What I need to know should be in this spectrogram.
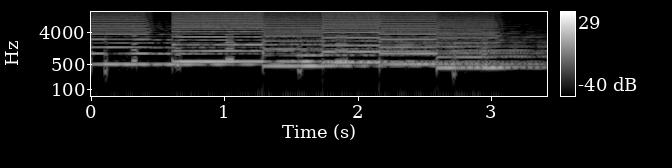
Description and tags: Pad riff 1
1, pad, riff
